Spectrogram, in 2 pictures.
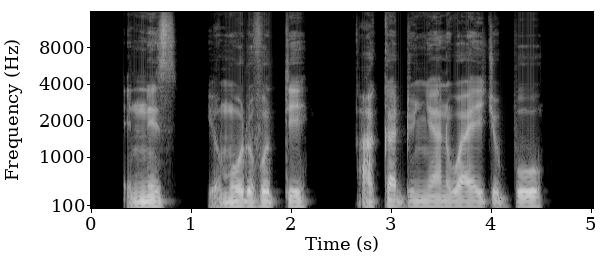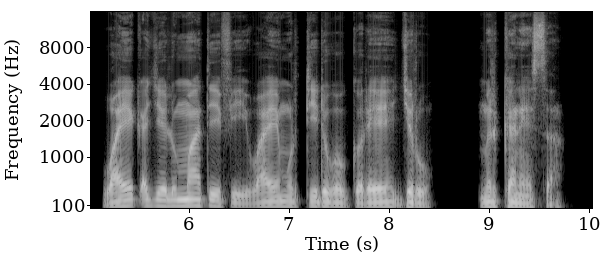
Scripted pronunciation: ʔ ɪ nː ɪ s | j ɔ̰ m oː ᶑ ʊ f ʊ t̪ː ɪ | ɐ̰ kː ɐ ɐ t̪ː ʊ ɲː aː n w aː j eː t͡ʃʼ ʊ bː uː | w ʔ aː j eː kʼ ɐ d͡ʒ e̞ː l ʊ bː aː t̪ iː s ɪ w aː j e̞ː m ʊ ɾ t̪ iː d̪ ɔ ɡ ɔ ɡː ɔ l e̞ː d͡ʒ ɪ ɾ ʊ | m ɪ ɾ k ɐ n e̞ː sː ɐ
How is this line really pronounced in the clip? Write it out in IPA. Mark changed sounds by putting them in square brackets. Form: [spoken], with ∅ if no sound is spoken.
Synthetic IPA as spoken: ʔ ɪ nː ɪ s | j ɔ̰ m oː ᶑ ʊ f ʊ t̪ː ɪ | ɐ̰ kː ɐ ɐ [d̪ː] ʊ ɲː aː n w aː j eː t͡ʃʼ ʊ bː uː | w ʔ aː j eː kʼ ɐ d͡ʒ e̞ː l ʊ [mː] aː t̪ iː [f] ɪ w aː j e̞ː m ʊ ɾ t̪ iː d̪ ɔ ɡ ɔ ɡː ɔ [ɾ] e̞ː d͡ʒ ɪ ɾ ʊ | m ɪ ɾ k ɐ n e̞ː sː ɐ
